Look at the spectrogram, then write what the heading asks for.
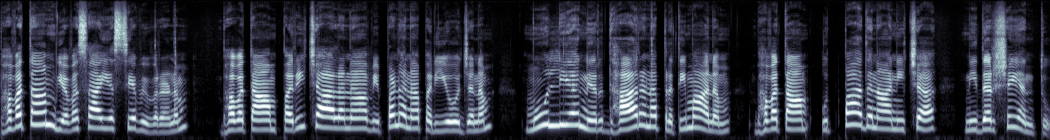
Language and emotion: Sanskrit, neutral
